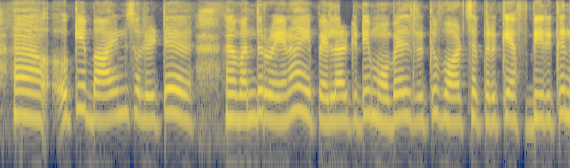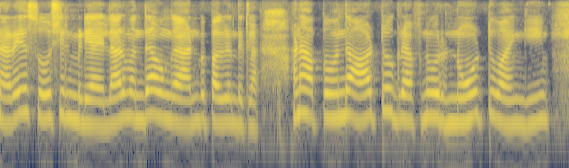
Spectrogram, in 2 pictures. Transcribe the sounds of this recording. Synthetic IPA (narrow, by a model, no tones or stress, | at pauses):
oːkeːbaːjnːɯsɔlːɪʈːɯʋɐnd̪ɯɾõːjeːnaːɪpːɐɛlːaːɾɯkːɪʈːejʊ̃mɔbɐɪlɪɾɯkːɯʋaːʈsɐpɪɾɯkːɯɛfbiɪɾɯkːɯnɪɾɐjɐsoːʂɐlmiːɽɪjaːɛlːaːɾɯ̃ʋɐnd̪ɯɐʋɐŋɡɐɐɳbɐpɐɣɪɾnd̪ɯkːɐɭãːaːnaːɐpːoːʋɐnd̪ɯaːɾʈːoːɡɾaːfnɯɔɾɯnoːʈːɯʋaːŋɡi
